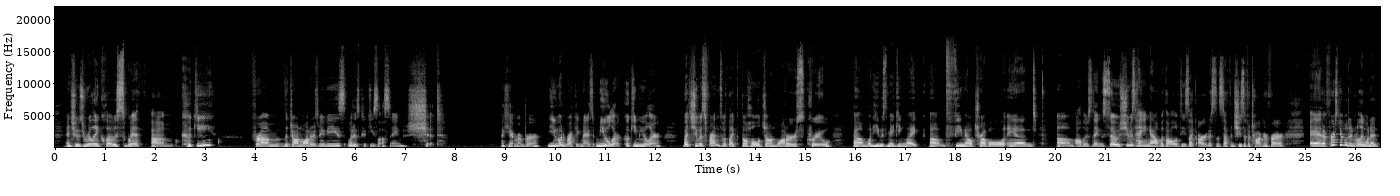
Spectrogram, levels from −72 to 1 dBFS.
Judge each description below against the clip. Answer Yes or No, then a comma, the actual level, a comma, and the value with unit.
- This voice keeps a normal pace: Yes, average, 180 wpm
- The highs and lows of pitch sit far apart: No, average, 4.1 semitones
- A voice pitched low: No, high, 220 Hz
